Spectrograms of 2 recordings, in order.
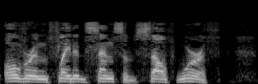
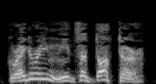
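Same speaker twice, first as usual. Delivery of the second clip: voice breaking; 6 semitones higher than usual. Acted. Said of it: "His voice broke".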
